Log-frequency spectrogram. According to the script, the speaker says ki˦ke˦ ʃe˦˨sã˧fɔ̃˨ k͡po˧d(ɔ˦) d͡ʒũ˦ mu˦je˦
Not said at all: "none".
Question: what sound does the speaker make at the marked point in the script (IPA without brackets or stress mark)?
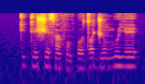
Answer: ɔ˦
